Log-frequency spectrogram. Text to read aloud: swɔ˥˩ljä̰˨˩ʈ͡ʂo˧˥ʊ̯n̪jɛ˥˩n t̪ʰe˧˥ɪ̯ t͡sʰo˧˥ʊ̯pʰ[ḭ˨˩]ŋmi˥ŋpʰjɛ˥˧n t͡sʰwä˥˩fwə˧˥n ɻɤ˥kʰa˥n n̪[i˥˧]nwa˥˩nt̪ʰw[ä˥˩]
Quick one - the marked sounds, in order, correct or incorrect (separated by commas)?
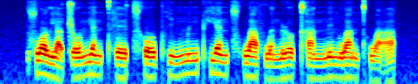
incorrect, correct, incorrect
